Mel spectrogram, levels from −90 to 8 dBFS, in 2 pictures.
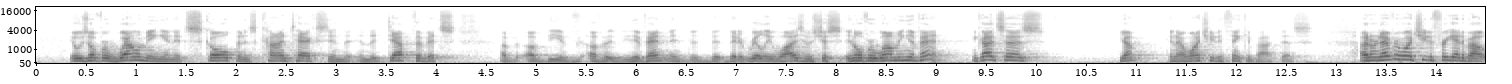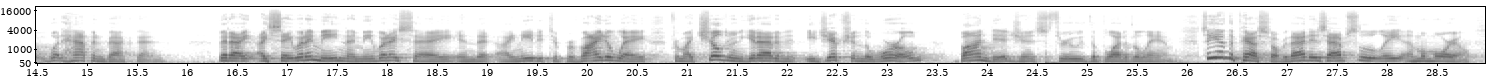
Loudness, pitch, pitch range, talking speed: -37 LUFS, 175 Hz, 150-195 Hz, 225 wpm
